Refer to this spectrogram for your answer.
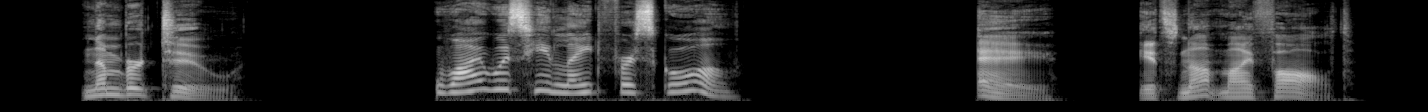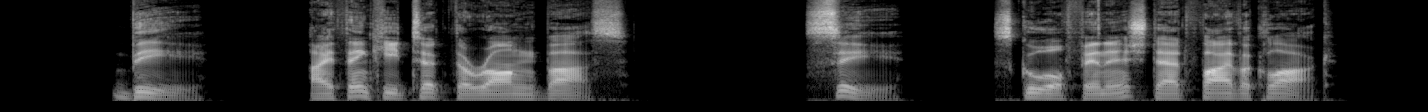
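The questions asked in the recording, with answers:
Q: Why was he late for school?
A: B: I think he took the wrong bus.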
